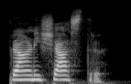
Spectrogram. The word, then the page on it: प्राणि-शास्त्र: Hindi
